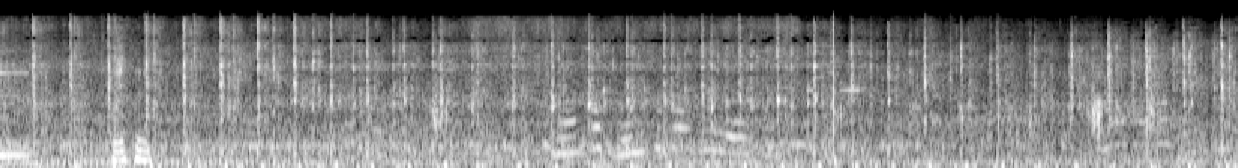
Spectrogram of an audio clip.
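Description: A vehicle engine running steadily with an irregular clattering noise, and faint voices in the background.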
